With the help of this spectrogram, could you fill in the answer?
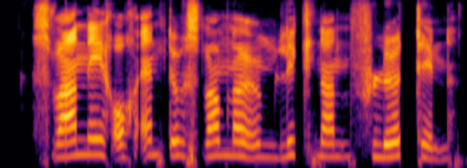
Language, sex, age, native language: Icelandic, male, 11, German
